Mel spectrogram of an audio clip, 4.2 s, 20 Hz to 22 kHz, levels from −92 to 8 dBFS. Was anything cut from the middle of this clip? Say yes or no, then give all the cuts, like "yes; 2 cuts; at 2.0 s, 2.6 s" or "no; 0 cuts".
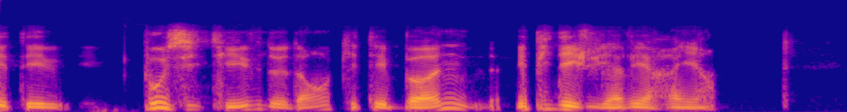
yes; 2 cuts; at 2.5 s, 2.9 s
